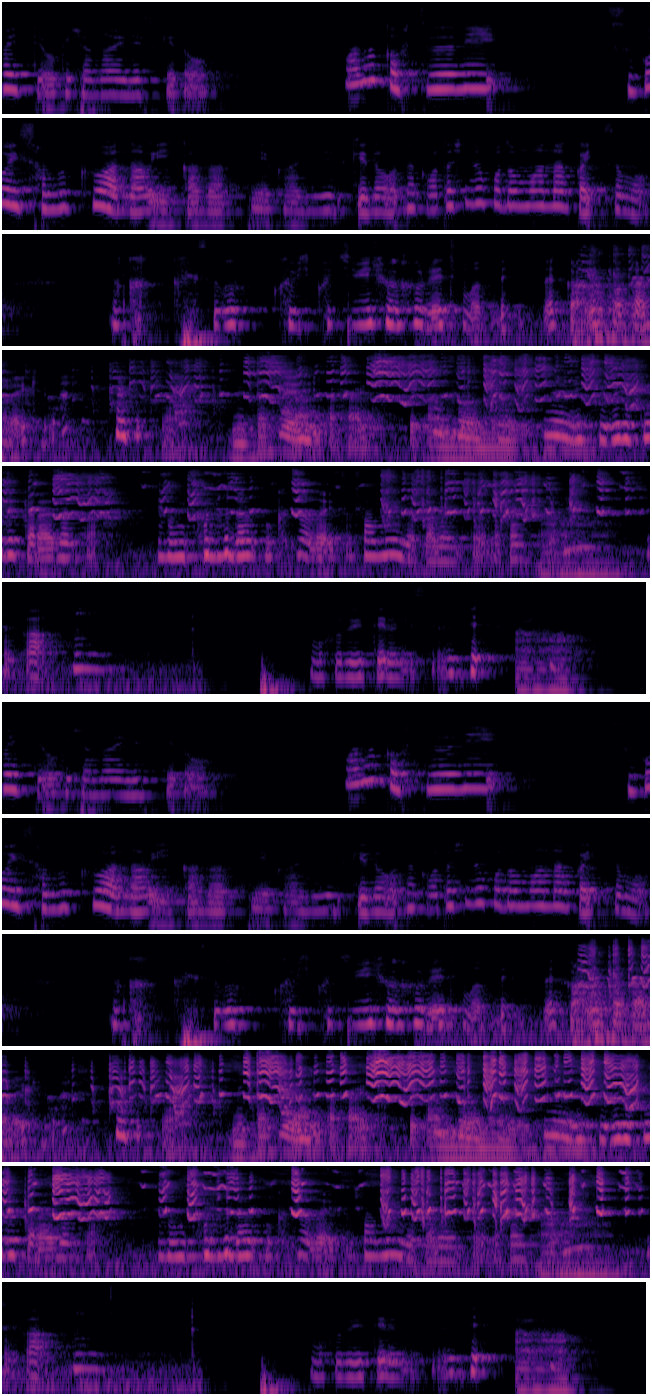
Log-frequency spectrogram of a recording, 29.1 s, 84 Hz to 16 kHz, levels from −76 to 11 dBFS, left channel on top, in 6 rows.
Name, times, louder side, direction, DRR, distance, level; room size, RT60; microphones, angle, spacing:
voice 1, 0.0-1.5 2.6-3.7 4.6-9.7 10.5-13.5 13.8-14.2 14.5-14.8 15.4-15.5 16.7-17.0 17.8-23.9 24.3-25.1 26.6-27.9, left 1 dB, 20° left, 8 dB, 0.6 m, -44 dB
sound 1, 12.9-25.8, right 11 dB, 40° right, 0.4 m, -35 dB
voice 2, 14.0-15.1 15.8-16.0 16.3-17.3 17.6-19.0 23.5-24.0 28.1-28.6, right 2 dB, 20° right, 3 dB, 0.9 m, -45 dB
12.0 x 8.4 x 2.3 m, 0.82 s
head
